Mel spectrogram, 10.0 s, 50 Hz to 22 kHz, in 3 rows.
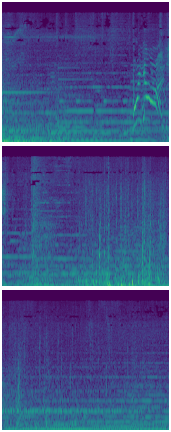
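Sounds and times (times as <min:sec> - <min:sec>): dramatic score music: 0:00.0 - 0:10.0.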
